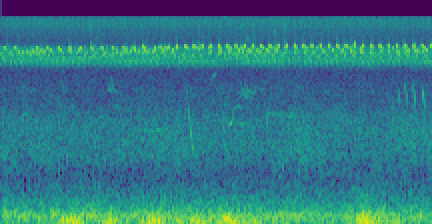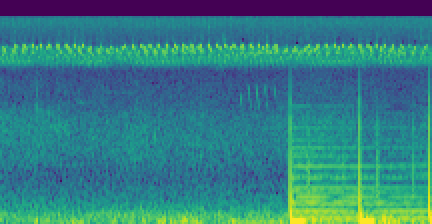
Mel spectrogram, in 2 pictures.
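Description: Wind blows through dry grass outdoors.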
